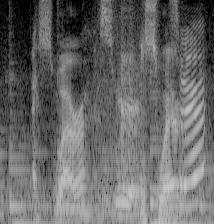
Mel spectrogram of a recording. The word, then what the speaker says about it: Essaouira: How do you pronounce where we are? Essaouira. Essaouira!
